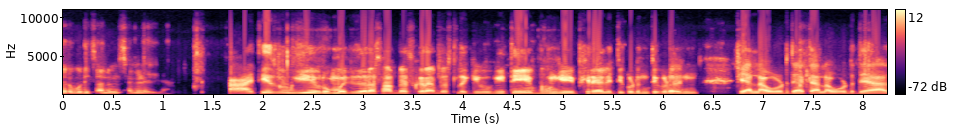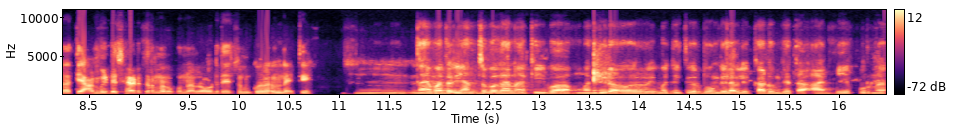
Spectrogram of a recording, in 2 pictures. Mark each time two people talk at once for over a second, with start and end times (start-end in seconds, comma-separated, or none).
none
